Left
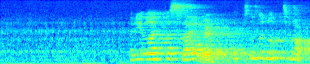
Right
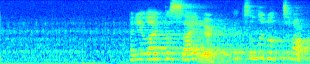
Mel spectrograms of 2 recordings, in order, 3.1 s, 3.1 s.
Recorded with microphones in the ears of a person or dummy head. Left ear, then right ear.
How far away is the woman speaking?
About 0.9 m.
